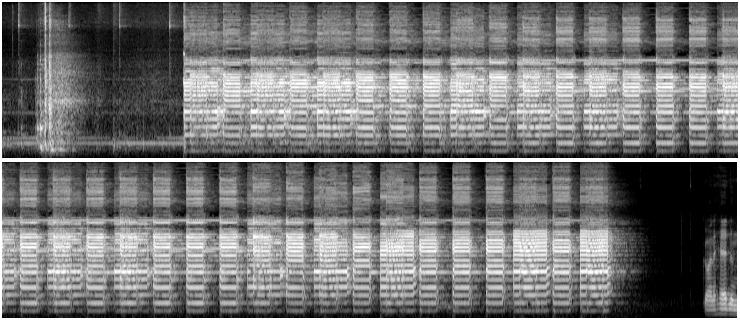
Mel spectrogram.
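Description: A fire alarm system's horns blare in a steady, loud pulsing rhythm for about seventeen seconds after a pull station is activated, starting abruptly and cutting off just before the end, with a brief spoken lead-in before they begin.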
